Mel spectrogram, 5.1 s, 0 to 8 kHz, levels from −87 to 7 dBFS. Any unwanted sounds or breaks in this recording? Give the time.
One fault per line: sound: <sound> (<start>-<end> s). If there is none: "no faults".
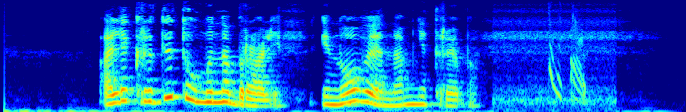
sound: chirp (4.1-4.4 s)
